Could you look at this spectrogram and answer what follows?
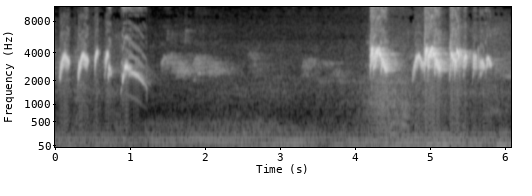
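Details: A female red-whiskered bulbul sings to stimulate males, giving two bursts of quick, bright, liquid whistled notes separated by a pause with a few soft notes, over a faint low hum.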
